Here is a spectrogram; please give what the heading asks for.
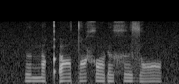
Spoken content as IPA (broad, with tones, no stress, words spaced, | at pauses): ə˧ŋə˧qʼɛ˧˥˧ dˤɛ˥xɔ˧ɽə˧xə˧˥˧ zɔ˩˧˩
